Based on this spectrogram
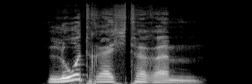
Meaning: strong dative masculine/neuter singular comparative degree of lotrecht
- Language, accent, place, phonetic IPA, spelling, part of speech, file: German, Germany, Berlin, [ˈloːtˌʁɛçtəʁəm], lotrechterem, adjective, De-lotrechterem.ogg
